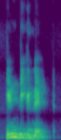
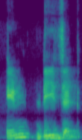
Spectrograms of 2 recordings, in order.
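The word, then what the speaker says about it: indigent: अगला देखते हैं हमारे पास क्या है, इंडिग्नेंट, ये क्या है हमारे पास, इंडिजेंट, क्या है ये, इंडिजेंट, प्रोनाउंसिएशन देखना इसका क्या है, इंडिजेंट, इंडिजेंट मतलब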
